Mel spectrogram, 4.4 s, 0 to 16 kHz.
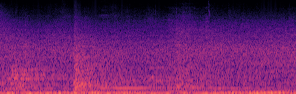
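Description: Lamborghini Gallardo's V10 engine idling with a steady low rumble. There is a single sharp knock about a second in.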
